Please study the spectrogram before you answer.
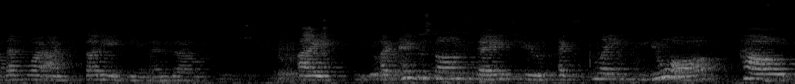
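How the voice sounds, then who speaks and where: Woman w/ chatting to a class, lots of restarts, picked up from far off in a really echoey room. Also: fairly high pitch. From Hong Kong. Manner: chatty, with frequent restarts and fillers. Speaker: guest speaker. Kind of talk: informal classroom talk. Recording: echoey room recorded from afar, noisy.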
